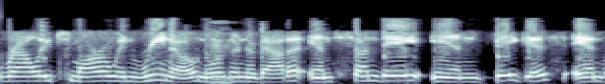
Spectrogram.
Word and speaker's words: Nevada: Are you impressed that I pronounced Nevada properly? – I am.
